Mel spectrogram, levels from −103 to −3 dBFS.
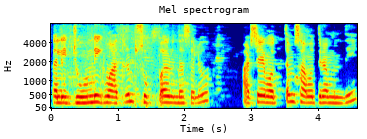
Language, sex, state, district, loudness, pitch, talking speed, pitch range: Telugu, male, Telangana, Karimnagar, -15 LUFS, 225 Hz, 130 wpm, 215-240 Hz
